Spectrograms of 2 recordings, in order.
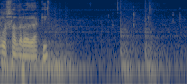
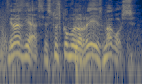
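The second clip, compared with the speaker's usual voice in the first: usual speaking voice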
